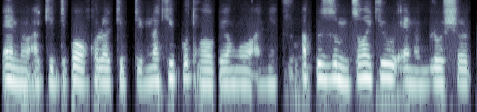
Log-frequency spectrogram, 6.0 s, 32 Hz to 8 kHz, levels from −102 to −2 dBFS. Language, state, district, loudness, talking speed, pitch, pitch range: Sumi, Nagaland, Dimapur, -20 LUFS, 180 wpm, 135 Hz, 130-160 Hz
